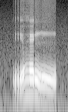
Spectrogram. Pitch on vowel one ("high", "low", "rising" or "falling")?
rising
